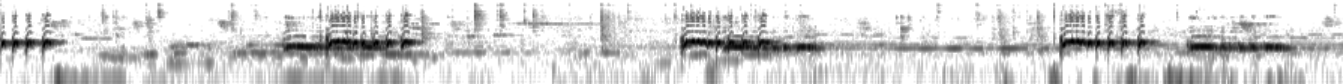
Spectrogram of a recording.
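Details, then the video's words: Local-type zebra dove, calling readily and suited as a lure, gives three full phrases about three seconds apart, each a burst of stuttered notes sliding into a steady lower coo, over quiet background. "SUARA perkutut LOKAL gacor cocok buat pancingan rajin bunyi"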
